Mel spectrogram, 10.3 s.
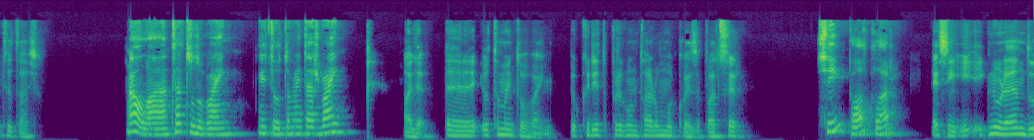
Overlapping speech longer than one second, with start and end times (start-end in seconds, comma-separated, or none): none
